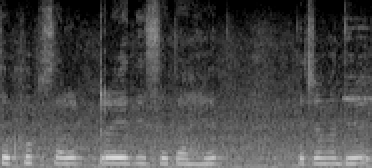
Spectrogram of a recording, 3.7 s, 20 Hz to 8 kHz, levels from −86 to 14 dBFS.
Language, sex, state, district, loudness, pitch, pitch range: Marathi, female, Maharashtra, Pune, -15 LUFS, 270 Hz, 265-275 Hz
